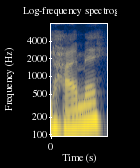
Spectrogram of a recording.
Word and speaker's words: Jaime: So two are named Jaime? – Jaime, yeah. It's spelled J-A-I-M-E.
